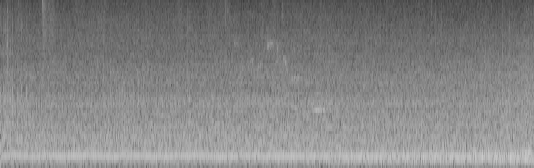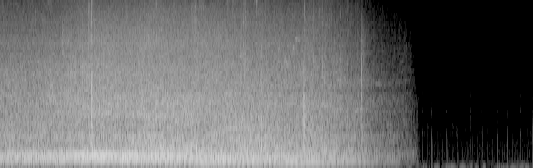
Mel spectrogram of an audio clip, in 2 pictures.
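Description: A motor vehicle's engine running with a steady low hum, swelling louder a little past halfway, then fading out near the end.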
